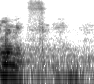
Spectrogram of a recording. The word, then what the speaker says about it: lim: But this the full spelling of limits. But when you are writing it you write it as lame. Is that okay? But you don't pronounce it as lame but rather limit.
